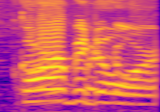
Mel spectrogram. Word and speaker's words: Garbodor: that there's a way to the Garber door garbodor I was I've always said it garbage Horace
